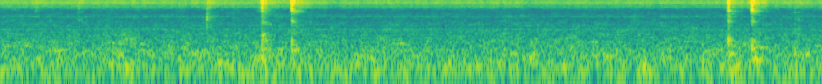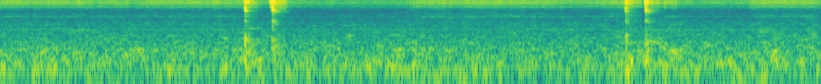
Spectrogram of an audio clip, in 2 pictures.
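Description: Four pairs of short, faint clicks, each pair quick in succession, spaced about two seconds apart, over near silence.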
